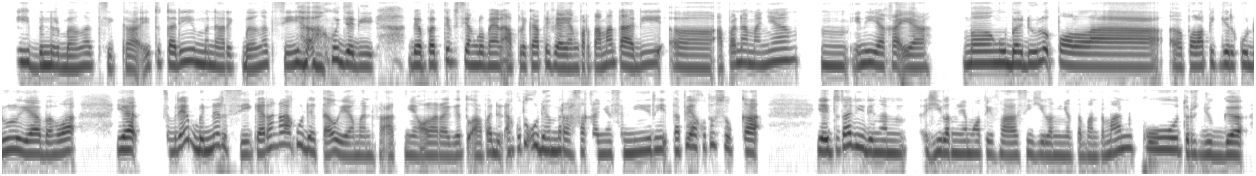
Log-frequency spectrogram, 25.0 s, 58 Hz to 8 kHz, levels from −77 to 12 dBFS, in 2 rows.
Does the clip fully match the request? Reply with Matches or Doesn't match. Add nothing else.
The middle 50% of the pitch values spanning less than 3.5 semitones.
Matches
